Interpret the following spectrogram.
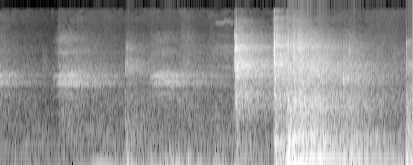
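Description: A wooden interior door being handled and swung, with a loud thud about three seconds in that rings on in a bare room.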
